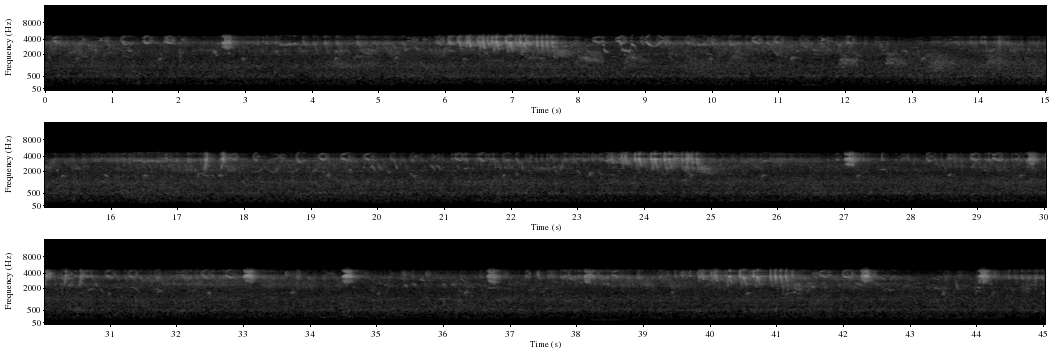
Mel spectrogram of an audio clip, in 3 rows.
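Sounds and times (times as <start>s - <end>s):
faint steady hiss: 0.0s - 45.0s
small birds chirping and singing: 0.0s - 45.0s.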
